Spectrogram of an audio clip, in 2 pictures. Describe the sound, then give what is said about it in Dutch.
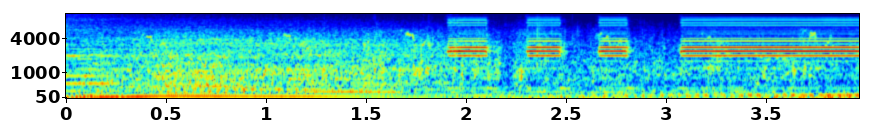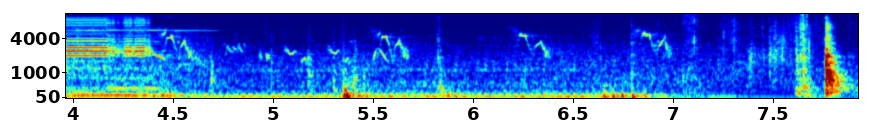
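A car horn honks three quick times at a slow-driving car, then lets out one long sustained blast, loud, over a low rumble of engine and road noise. “Dan hoorde je me niet toeteren.”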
